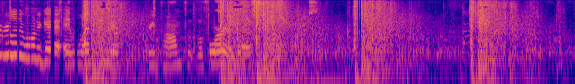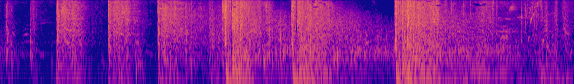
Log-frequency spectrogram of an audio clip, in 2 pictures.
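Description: Guns fire in rapid bursts, with loud sharp bangs.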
